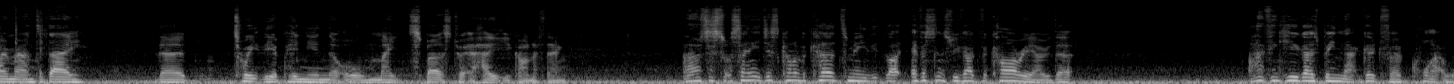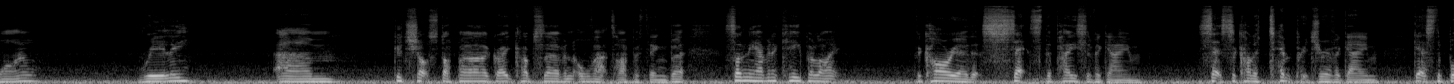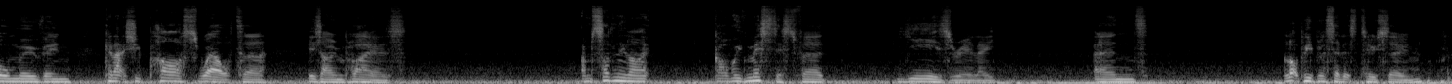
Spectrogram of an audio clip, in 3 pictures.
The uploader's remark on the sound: Recorded in a car.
